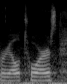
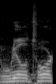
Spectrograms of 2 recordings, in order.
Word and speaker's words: realtor: Greater Tyler Association of realtorss and then you want to go on and and thank you for saying it right realtor not realtor makes my flesh crawl go ahead Realtors goad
